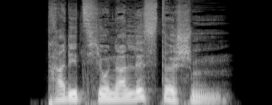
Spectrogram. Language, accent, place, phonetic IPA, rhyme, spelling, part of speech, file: German, Germany, Berlin, [tʁadit͡si̯onaˈlɪstɪʃm̩], -ɪstɪʃm̩, traditionalistischem, adjective, De-traditionalistischem.ogg
- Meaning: strong dative masculine/neuter singular of traditionalistisch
